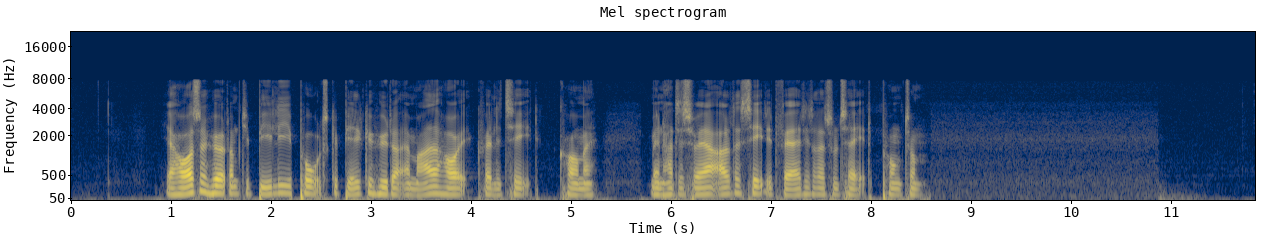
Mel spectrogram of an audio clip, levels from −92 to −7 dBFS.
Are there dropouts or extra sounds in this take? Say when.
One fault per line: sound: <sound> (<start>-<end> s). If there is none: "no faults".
no faults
